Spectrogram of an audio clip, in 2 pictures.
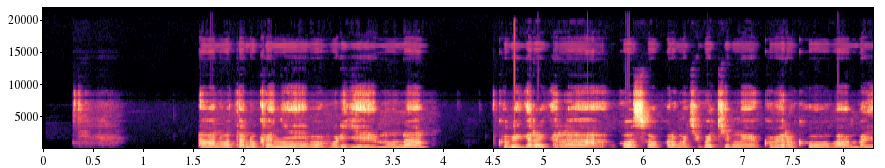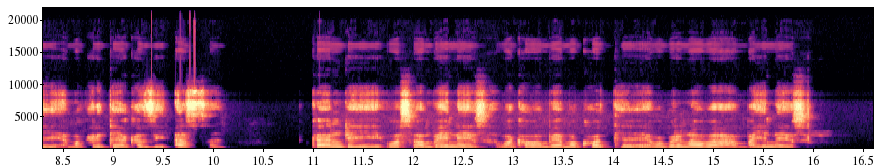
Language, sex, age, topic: Kinyarwanda, male, 25-35, government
